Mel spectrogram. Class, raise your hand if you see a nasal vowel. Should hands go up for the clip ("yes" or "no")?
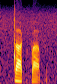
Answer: no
